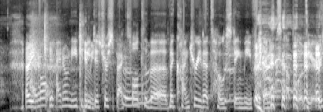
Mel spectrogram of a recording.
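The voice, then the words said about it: American accent. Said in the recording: “I'm sorry I don't have a cooler accent. I'm American.”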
